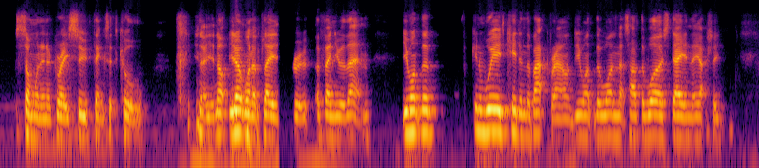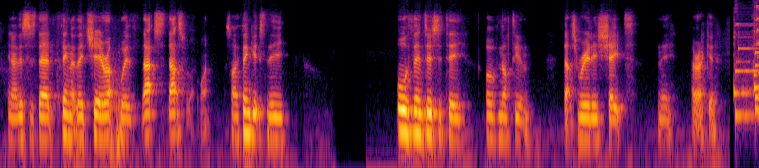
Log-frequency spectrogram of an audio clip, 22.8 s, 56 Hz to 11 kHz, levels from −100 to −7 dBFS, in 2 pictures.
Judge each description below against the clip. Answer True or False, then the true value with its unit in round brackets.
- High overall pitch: False (145 Hz)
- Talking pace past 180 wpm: True (190 wpm)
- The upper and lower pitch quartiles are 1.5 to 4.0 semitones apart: True (2.8 semitones)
